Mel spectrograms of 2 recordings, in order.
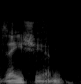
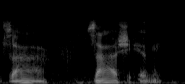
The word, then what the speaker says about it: Zacian: I used to pronounce it Zacian. It's more like Zashian.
